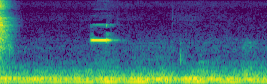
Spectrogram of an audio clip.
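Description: One short, high electronic beep from a handheld Fochanc digital multimeter as its controls are worked, about a third of the way in, over a faint low hum.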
